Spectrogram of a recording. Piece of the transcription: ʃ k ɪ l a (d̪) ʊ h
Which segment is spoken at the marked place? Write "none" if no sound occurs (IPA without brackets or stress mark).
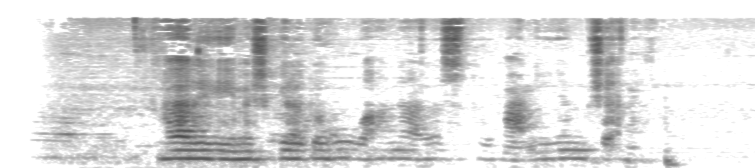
t̪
